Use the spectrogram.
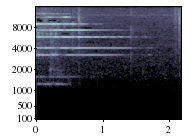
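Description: A mobile phone ringing with a bright, tonal ringtone, steady and moderately faint, fading slightly toward the end, with no talk over it.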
